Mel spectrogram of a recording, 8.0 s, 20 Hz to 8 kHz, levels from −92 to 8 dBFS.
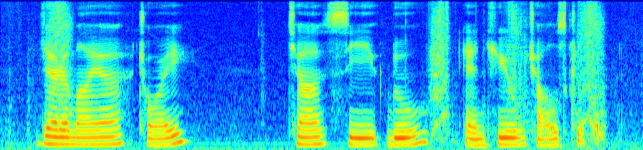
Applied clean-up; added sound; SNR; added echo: none; Zipper (clothing); 16 dB; none.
